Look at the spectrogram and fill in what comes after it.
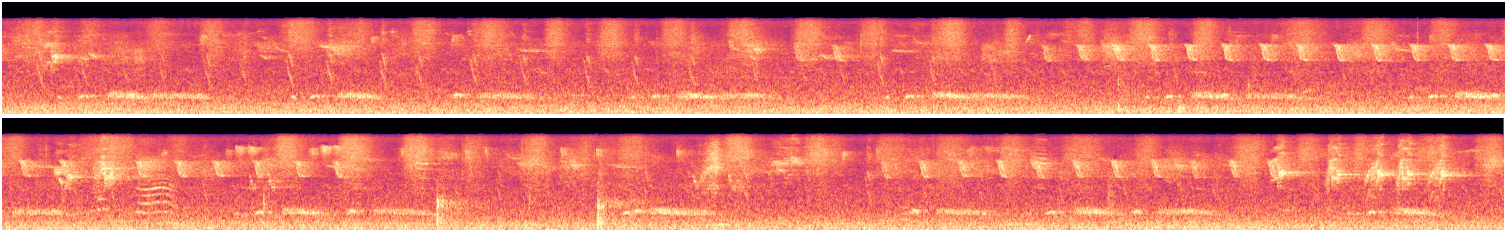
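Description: Birds chirping: two long runs of even, high chirps at about three a second, each lasting several seconds, over a lower call that repeats every two seconds or so. Two sharp clicks come about two-thirds of the way through.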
